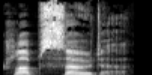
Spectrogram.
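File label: "club soda", English, British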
